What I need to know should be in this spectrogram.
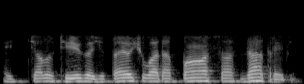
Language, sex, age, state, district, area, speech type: Kashmiri, male, 18-30, Jammu and Kashmir, Anantnag, rural, conversation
